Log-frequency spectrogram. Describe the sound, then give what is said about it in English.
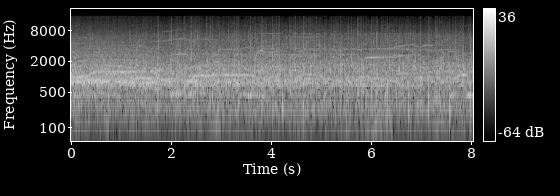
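A large outdoor crowd breaks into sustained applause and cheering during a speech by President Ronald Reagan in June 1987, after he says "Mr. Gorbachev, open this gate"; dense clapping mixed with shouts and whoops, steady and loud with no pause. “Of course, after the cheering, he then made the memorable remark to tear down this wall.”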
